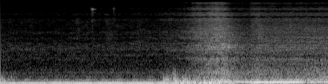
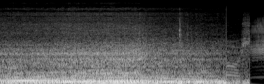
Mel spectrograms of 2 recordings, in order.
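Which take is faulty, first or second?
second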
